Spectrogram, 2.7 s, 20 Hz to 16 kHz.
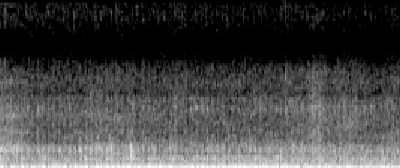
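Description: A 2013 Opel Astra J 1.7 CDTi diesel engine with 211,000 km idles with a steady, even low rumble and drone, close and continuous throughout.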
